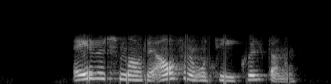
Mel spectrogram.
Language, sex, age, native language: Icelandic, female, 60-69, Icelandic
